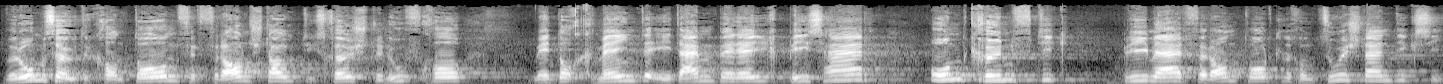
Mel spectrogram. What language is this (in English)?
Swiss German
